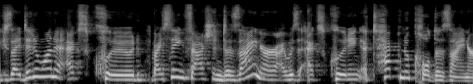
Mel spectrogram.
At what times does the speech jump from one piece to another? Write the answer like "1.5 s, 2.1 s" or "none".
1.5 s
